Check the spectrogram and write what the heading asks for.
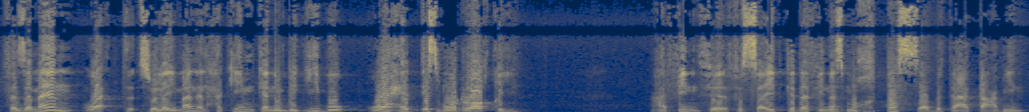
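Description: A man's voice: a little high, animated, brisk, darkish tone, poor audio. A man with an Egyptian Arabic accent preaching a sermon to young people in a church, often putting questions to the crowd and lifting or dropping his voice for emphasis. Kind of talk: sermon to a live congregation.

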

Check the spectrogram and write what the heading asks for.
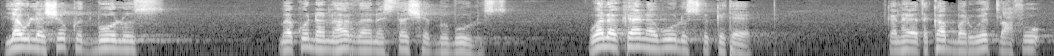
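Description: A man with an Egyptian Arabic accent preaching a sermon as a priest, swinging between hushed urging and loud, impassioned pleading. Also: medium pitch, normal speed, pauses often, in a large hall.

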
